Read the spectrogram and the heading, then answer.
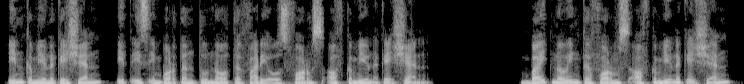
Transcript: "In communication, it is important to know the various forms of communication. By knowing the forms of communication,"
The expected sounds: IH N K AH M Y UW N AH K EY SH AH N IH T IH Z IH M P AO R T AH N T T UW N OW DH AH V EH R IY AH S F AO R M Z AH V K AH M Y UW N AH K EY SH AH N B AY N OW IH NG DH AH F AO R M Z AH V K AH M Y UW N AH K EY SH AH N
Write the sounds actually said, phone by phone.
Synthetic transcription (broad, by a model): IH N K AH M Y UW N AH K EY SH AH N IH T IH S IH M P AO R T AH N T T UW N OW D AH F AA R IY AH S F AO R M S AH F K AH M Y UW N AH K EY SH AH N B AY N OW IH NG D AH F AO R M S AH F K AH M Y UW N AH K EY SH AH N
